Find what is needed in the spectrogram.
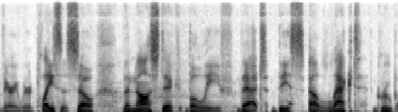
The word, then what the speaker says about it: Gnostic: Now, Gnostic, for those of you who speak English, think of the term like gnome. It starts with a G, but the G is silent.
